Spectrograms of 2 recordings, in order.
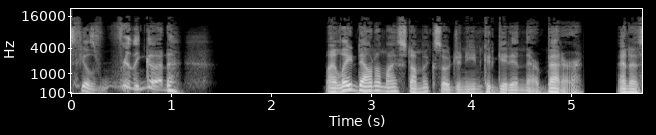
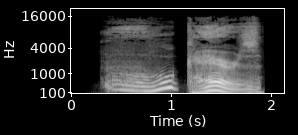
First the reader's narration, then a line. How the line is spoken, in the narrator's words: I groaned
